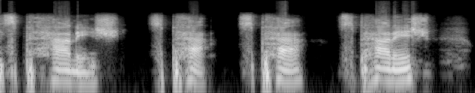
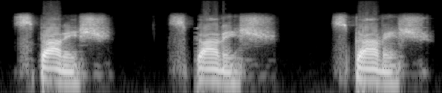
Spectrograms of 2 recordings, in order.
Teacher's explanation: the aspiration of p is neutralized because of the presence of the s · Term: no aspiration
